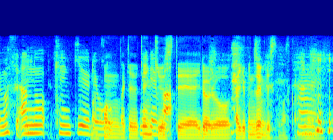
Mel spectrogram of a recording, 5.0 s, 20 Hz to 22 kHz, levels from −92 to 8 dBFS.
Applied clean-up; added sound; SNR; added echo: none; none; none; none.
